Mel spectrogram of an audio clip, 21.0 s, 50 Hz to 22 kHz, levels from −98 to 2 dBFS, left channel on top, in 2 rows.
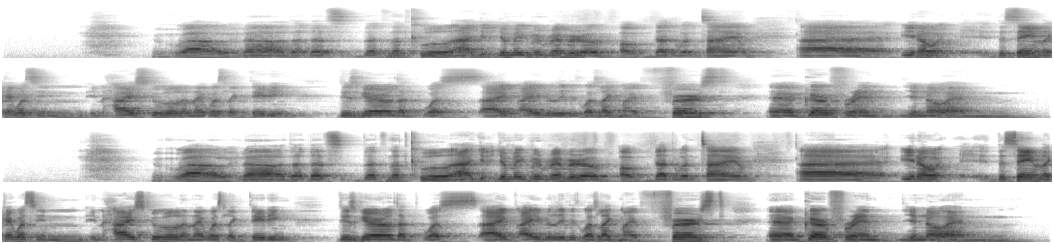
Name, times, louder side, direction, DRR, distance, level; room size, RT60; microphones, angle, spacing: voice 1, 1.5-7.5 7.9-13.4 13.9-17.6 18.1-20.6, right 5 dB, 60° right, 11 dB, 0.4 m, -26 dB
6.0 x 4.4 x 4.2 m, 0.79 s
head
